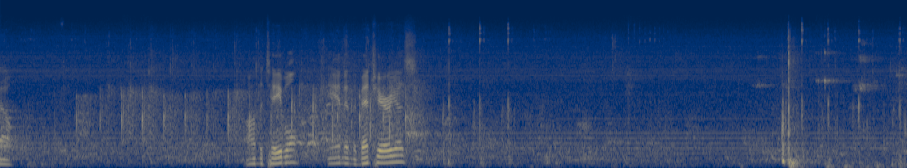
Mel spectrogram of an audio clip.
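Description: A table tennis ball clicks quickly back and forth off paddles and the table.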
